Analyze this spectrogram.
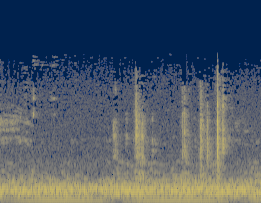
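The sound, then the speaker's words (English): Keys jingle and click in a short cluster of light metallic taps as someone unlocks the door of a yellow car with keys, all over a steady low rumble, with no talking. “And it's locked. Well, try the keys from Lakin's pocket.”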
